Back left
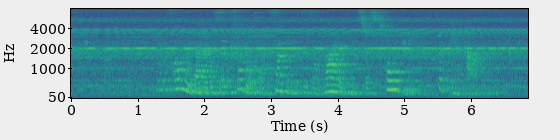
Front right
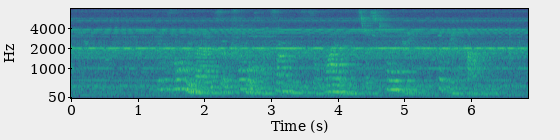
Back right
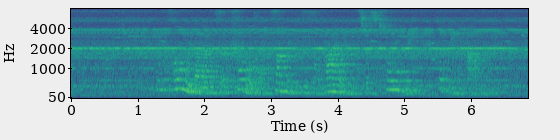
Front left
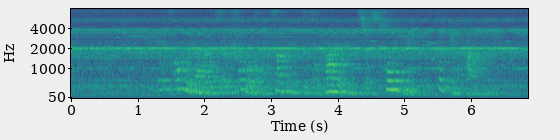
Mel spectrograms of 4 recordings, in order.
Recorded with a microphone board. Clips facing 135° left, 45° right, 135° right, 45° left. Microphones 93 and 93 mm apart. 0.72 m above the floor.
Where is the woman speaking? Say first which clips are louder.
Back left 2 dB, back right 1 dB; 170° left, 1.8 m; by 6.4 s 55° left, 1.6 m.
